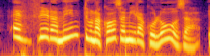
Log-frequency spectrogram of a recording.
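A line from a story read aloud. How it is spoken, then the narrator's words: Exclamation. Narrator (Italian): esclamò Peppone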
